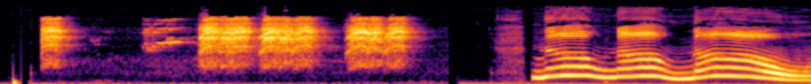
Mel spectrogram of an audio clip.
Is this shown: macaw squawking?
yes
